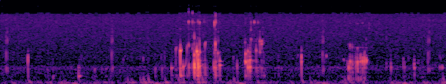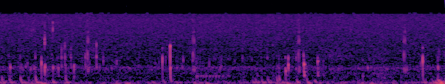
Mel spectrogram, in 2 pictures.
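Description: Irregular gurgles and low rumbles from the abdomen, with a few louder bursts; ordinary digestive bowel sounds after eating.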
